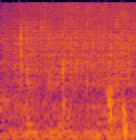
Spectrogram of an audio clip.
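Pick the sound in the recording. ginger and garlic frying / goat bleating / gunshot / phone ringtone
ginger and garlic frying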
